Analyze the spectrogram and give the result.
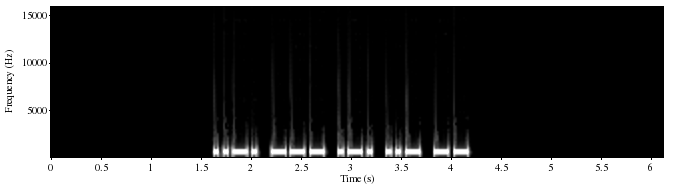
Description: Morse code, heard as a keyed tone, about 25 wpm, 700 Hz. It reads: FORUM
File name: 5 Letter Words - First 3 Letters Given - 25wpm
